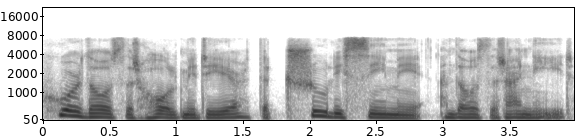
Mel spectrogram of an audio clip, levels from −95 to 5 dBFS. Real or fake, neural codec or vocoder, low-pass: real; none; 7.2 kHz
